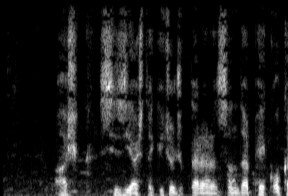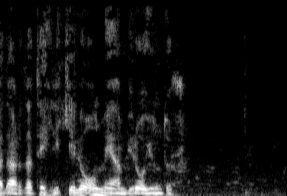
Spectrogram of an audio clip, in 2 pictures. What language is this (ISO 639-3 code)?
tur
